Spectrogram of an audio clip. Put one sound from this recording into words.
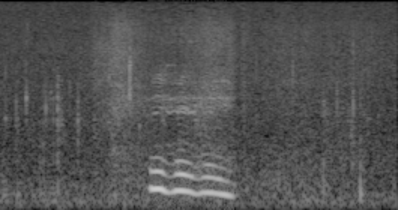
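A cat meows briefly nearby.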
